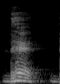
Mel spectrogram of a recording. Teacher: जीव जो है हमारी एकदम ऊपर उठके मूर्धा को स्पर्श करती है · ढ ढ बोलेंगे तो ऐसे ही उसमें हो रहा है। ठीक है, जीभ जो है हमारी एकदम ऊपर उठ के मूर्धा को स्पर्श करती है और दोस्तों झटके के साथ नीचे आ जाती है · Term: उत्क्षिप्त वर्ण, उच्छिप्त वर्ण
